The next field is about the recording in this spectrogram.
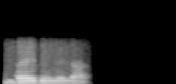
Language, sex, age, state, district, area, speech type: Sindhi, female, 18-30, Gujarat, Surat, urban, conversation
